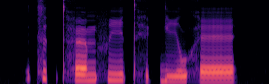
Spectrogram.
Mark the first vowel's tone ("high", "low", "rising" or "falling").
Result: high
